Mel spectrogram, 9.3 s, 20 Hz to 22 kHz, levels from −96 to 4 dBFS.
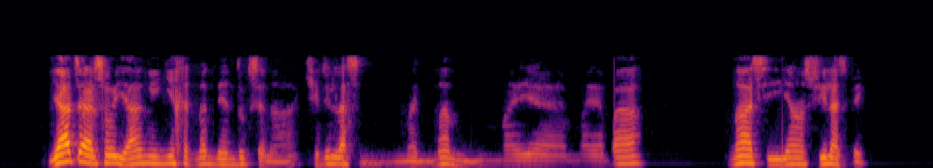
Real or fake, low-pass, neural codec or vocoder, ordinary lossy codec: real; 5.4 kHz; none; AAC, 48 kbps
